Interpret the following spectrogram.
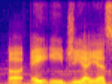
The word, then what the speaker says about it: Aegis: It should be viti, but it's probably not pronounced that way. Vita. No, that's a different word. It actually should be viti, because A-E-G-I-S is Aegis, so like the A-E sound should be like an E sound, actually.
